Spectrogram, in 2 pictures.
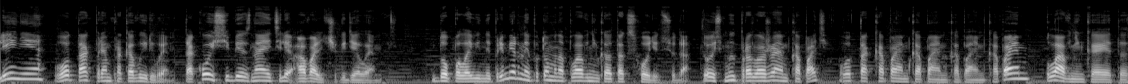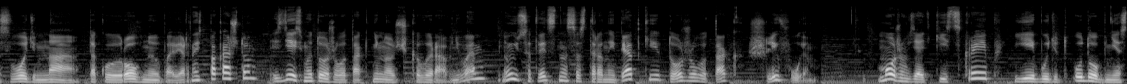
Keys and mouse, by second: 3.8 d, 18.7-22.5 ctrl+shift+middle drag.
